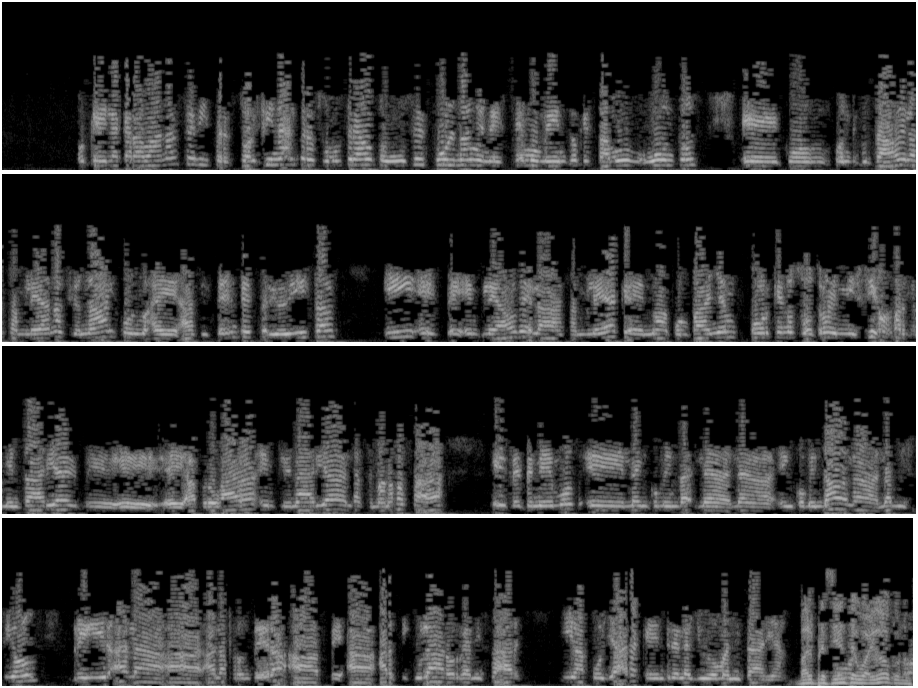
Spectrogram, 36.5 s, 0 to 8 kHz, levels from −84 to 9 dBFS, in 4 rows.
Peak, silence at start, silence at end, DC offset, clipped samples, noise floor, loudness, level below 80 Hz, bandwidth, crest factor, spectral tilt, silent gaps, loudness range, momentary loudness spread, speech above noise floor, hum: -10 dBFS; 0.75 s; 0 s; under 0.1%; under 0.1%; -68 dBFS; -24 LUFS; -50 dBFS; 5.8 kHz; 16 dB; -8.5 dB/octave; none; 1 LU; 6 LU; 44 dB; none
